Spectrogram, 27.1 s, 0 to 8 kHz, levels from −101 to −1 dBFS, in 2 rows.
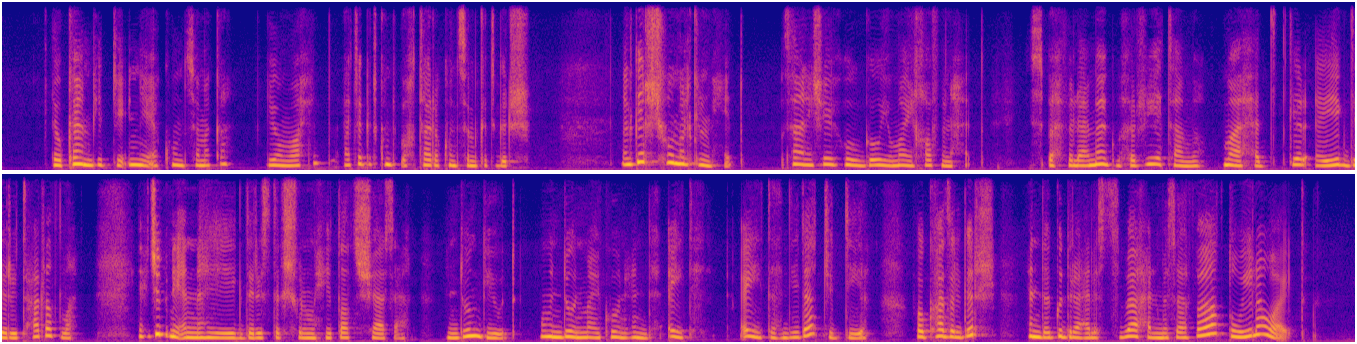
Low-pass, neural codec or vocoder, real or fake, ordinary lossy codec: none; codec, 16 kHz, 6 kbps, DAC; fake; none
